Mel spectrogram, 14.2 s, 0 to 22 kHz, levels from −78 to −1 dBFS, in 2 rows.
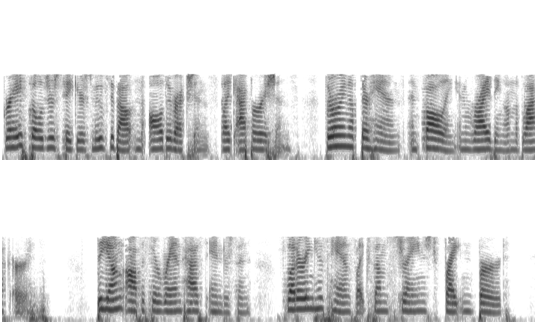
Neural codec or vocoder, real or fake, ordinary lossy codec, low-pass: vocoder, 44.1 kHz, 80 mel bands, Vocos; fake; AAC, 16 kbps; 7.2 kHz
